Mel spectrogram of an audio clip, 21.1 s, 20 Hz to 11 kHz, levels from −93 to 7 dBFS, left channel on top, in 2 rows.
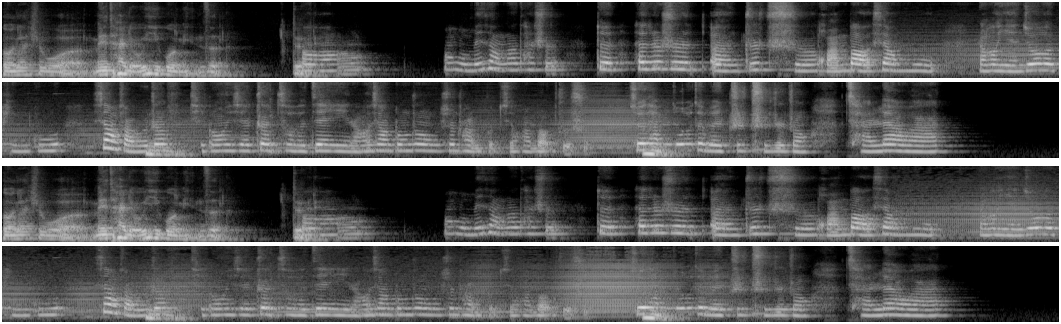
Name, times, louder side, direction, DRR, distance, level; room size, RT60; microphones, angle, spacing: voice 1, 0.0-2.2 2.9-3.1 12.0-12.3 17.0-17.2, equal, ahead, 0.7 m, -21 dB
voice 2, 3.0-3.6 4.4-5.6 6.0-9.4 9.8-11.2 11.5-12.3 12.6-16.5 16.9-20.0, left 2 dB, 30° left, 0.4 m, -23 dB
sound 1, 7.7-18.2, right 2 dB, 40° right, 2.6 m, -45 dB
sound 2, 8.9-18.5, right 5 dB, 80° right, 1.0 m, -38 dB
9.3 x 5.8 x 2.4 m
head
